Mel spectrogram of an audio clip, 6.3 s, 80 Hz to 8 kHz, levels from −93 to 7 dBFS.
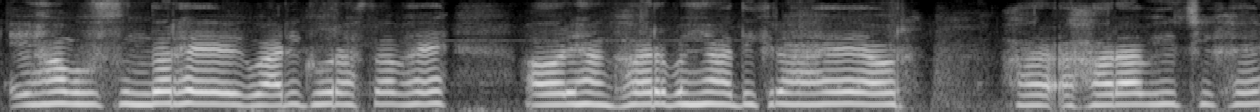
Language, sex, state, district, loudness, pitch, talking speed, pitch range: Hindi, female, Chhattisgarh, Balrampur, -15 LUFS, 295 Hz, 190 wpm, 285-300 Hz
